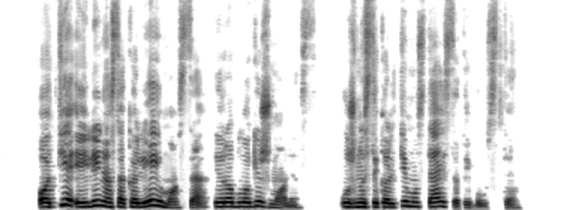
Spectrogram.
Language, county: Lithuanian, Kaunas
